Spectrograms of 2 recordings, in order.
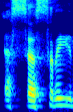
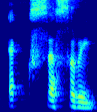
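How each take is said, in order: First: एक्सेसरी said "e-SESS-ree", K dropped; only an S after the first vowel of एक्सेसरी; wrong pronunciation. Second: एक्सेसरी said "ek-SESS-ree"; correct pronunciation. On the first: (एक्सेसरी में क गायब, "असेसरी") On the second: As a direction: clear K-S cluster in एक्सेसरी. (एक्सेसरी में "क्स" साफ़) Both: Shown as a demonstration. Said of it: "एक्सेसरी नहीं".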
